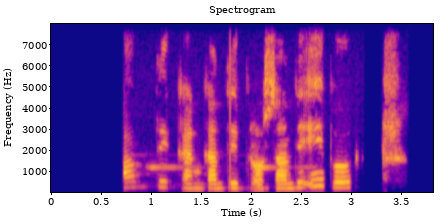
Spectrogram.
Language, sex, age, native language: Icelandic, female, 30-39, Polish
